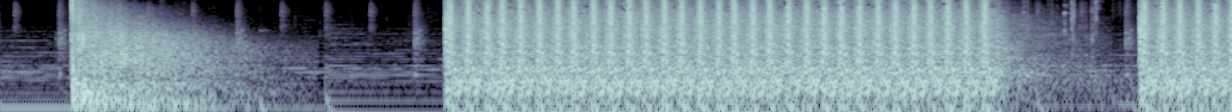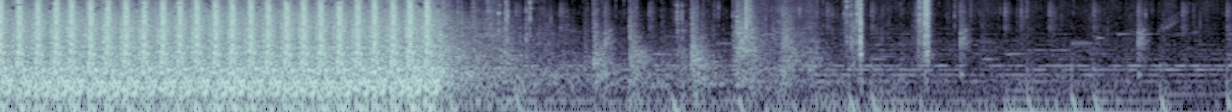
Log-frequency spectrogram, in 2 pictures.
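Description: Automatic AK rifle fire in a solo online shooter game, loud sustained bursts of rapid shots in two long strings separated by a short pause, with a brief burst at the start and scattered distant shots afterward.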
